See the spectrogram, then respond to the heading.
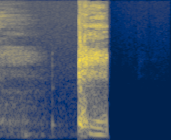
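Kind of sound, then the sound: human body sound, cough and throat clearing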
